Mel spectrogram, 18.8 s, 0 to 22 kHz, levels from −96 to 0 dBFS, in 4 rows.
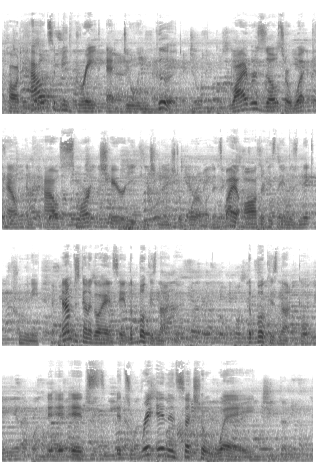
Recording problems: background chatter; loud; throughout; 3 voices, 7 dB below the speech

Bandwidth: 14.5 kHz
